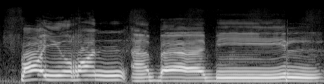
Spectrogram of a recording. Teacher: ta, ya, ta huruf tebal juga. Kita angkat pangkal lidah kita.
